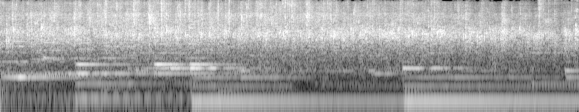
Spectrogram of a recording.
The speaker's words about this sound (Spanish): ¿Quién vive? ¿Quién salva? Demos un aplauso a nuestro Señor.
